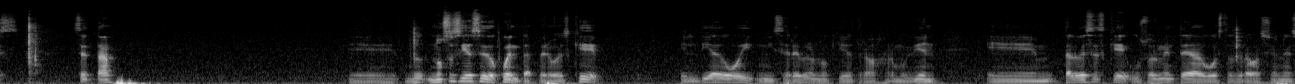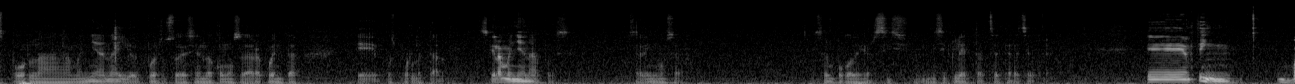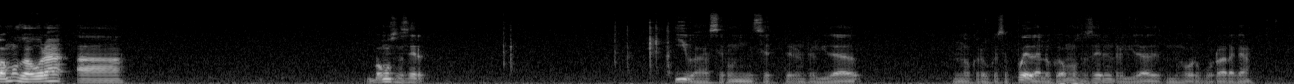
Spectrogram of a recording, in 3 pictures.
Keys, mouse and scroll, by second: 0.6 z, 2.7-4.5 drag, 4.6 shift+middle click, 6.9-9.1 drag, 10.3-12.1 drag, 12.4 scroll up 1, 12.9 shift+middle click, 12.9 shift+scroll up 1, 14.1 shift+scroll up 1, 14.6 shift+middle click, 18.1-21.8 drag, 22.2 scroll up 1, 31.3 i, 32.4 Escape, 32.8 ctrl+z, 34.8-36.3 drag, 37.5 click.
